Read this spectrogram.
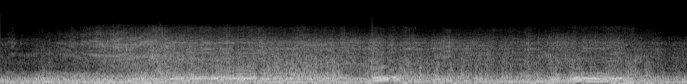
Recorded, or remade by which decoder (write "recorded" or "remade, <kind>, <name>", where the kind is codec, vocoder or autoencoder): recorded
